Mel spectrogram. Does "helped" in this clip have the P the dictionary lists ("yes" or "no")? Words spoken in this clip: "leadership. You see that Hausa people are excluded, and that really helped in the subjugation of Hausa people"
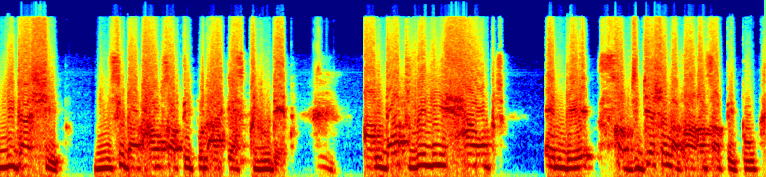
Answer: yes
